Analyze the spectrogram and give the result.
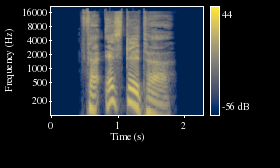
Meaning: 1. comparative degree of verästelt 2. inflection of verästelt: strong/mixed nominative masculine singular 3. inflection of verästelt: strong genitive/dative feminine singular
- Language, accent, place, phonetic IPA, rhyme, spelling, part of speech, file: German, Germany, Berlin, [fɛɐ̯ˈʔɛstl̩tɐ], -ɛstl̩tɐ, verästelter, adjective, De-verästelter.ogg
